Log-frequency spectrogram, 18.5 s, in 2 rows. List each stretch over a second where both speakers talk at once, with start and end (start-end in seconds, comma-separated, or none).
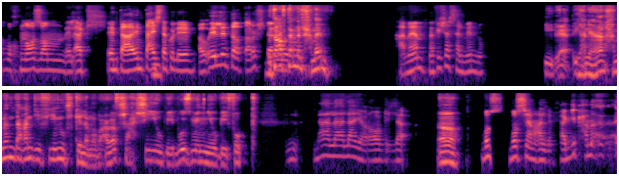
none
